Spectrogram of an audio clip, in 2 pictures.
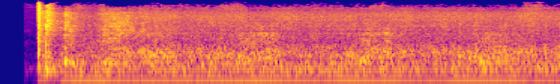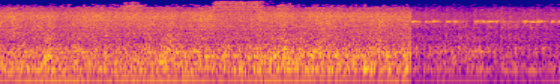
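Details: Whirlpool washer that made violent noises, after the slide (skid) plate was reinstalled and the motor and pump refitted: an even motor hum with a smooth agitate cycle and no scraping or rattling. Normal operation.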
